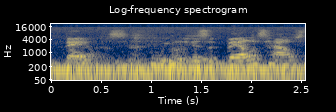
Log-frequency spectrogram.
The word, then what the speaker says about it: Bayless: I'm concerned about the pronunciation of Bayless. B-A-Y-L-E-S. We're all saying Bayless.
